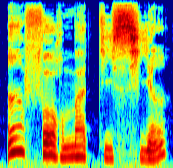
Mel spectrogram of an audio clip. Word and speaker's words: informaticien: Alright, and the last group is IEN, informaticien, yin, yin, yin. So that's the way to pronounce this IEN, yin, yin.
